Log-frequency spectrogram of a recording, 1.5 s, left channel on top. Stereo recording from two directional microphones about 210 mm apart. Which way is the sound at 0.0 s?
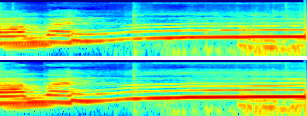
40° right (ahead or behind).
